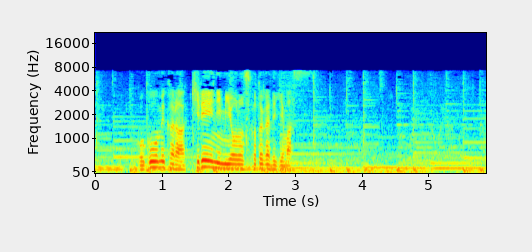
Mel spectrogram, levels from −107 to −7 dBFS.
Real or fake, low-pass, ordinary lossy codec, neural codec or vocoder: real; 7.2 kHz; MP3, 32 kbps; none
